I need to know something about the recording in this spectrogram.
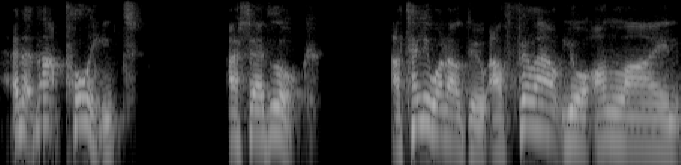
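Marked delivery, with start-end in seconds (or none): none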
